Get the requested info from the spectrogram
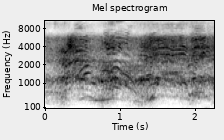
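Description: Crowd of children shouting and cheering, many high voices overlapping in a steady din.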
